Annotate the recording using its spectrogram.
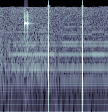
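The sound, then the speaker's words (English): A short electronic phone beep, then two sharp clicks spaced under a second apart, like keys being pressed on a phone as someone switches to another phone because of a low battery, over a faint steady hum with no one talking. “I'm going to change phones so I don't lose anything.”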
